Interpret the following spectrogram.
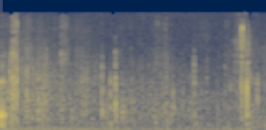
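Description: Faint, scattered rustling and light taps of newspaper and loose paper being handled, with one sharper rustle near the end.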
